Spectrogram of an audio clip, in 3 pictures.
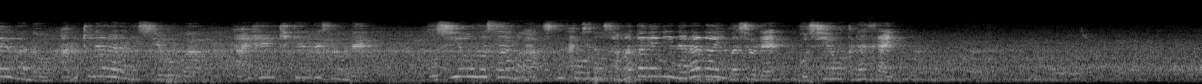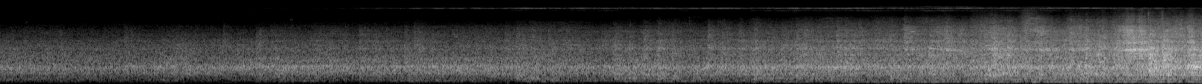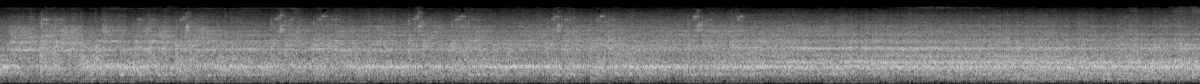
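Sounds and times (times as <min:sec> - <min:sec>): electric train approaching: 0:00.0 - 0:36.0
wheels clicking over rail joints: 0:18.2 - 0:31.7.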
